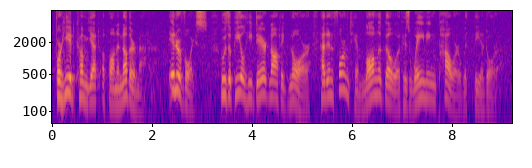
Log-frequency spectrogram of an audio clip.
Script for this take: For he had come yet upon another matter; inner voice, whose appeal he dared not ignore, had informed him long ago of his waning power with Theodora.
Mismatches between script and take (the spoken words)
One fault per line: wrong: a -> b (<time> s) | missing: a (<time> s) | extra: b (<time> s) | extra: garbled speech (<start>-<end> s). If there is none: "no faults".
no faults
